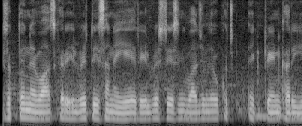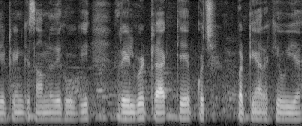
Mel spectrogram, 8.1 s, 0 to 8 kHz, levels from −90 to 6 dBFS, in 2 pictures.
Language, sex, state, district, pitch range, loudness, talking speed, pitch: Hindi, male, Madhya Pradesh, Katni, 115-130 Hz, -20 LUFS, 225 wpm, 120 Hz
